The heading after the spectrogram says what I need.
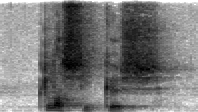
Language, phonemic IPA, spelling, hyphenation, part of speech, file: Dutch, /ˈklɑ.si.kʏs/, classicus, clas‧si‧cus, noun, Nl-classicus.ogg
- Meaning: classicist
